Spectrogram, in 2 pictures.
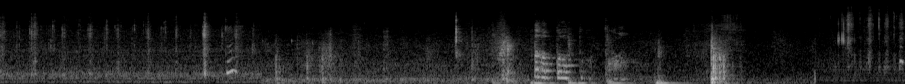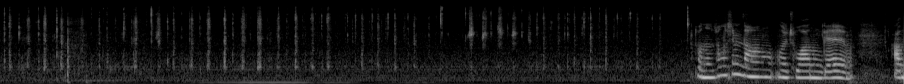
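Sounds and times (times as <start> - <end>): crunchy chewing: 0.0 - 2.6, 8.2 - 16.0.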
